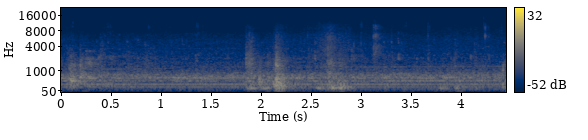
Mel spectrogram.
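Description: Chewing and mouth sounds of a man eating a buffalo wing, with a few short smacks near the start and around two seconds in, over a steady low hum.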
